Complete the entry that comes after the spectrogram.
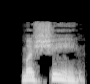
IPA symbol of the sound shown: i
